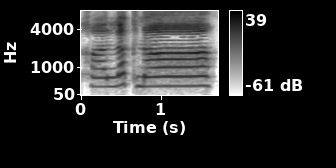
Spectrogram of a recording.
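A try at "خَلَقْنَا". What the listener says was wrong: Yeah, just the ha, I've said before as well, is a round and thick letter. So it shouldn't be a kha, it should be thicker and rounder in pronunciation. So it should be khalaqna.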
